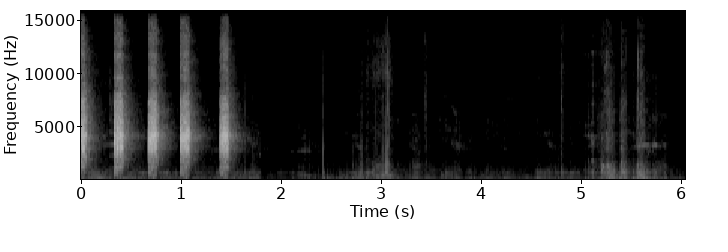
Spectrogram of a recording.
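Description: Caged myna calling: a rapid run of five loud, harsh squawks, about three a second, then a pause and a few fainter calls near the end.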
